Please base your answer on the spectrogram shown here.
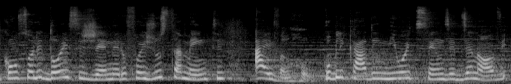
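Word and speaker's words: Ivanhoe: Deixa eu te explicar essa é a pronúncia original de acordo com a fonética da língua inglesa e é a fonética que o clube optou por usar tanto que não tem aqui o acento agudo mas aqui no Brasil quando o livro foi traduzido pela primeira vez acabou se popularizando a pronúncia aportuguesada que seria ivanhoé mas independentemente do como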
